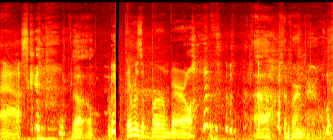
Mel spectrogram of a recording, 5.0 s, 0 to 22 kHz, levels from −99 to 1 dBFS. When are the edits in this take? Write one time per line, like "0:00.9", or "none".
0:01.7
